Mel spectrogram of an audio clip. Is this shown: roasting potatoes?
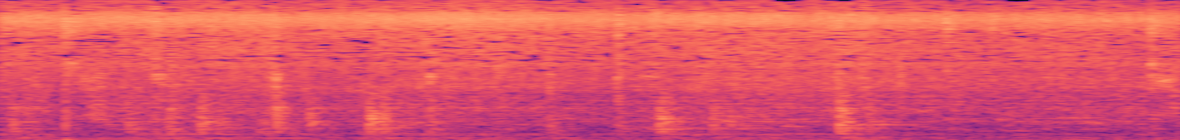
yes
